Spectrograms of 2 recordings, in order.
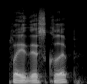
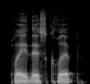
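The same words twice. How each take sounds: The two takes are said the same way.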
